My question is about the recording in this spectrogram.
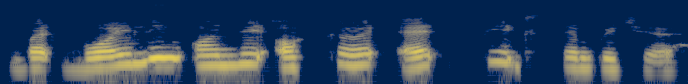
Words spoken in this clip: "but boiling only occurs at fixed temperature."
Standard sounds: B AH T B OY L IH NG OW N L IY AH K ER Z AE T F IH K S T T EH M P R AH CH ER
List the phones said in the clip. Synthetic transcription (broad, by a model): B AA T B OY L IH NG OW N L IY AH K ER EH T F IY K S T T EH M P R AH CH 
